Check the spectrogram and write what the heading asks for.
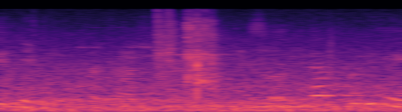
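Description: Camera shutter clicking twice in quick succession about a second in, over a person speaking.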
